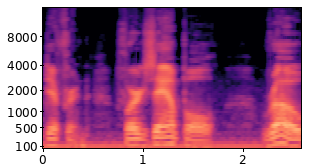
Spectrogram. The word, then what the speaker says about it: rho: For example, rho looks like P but is pronounced R.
